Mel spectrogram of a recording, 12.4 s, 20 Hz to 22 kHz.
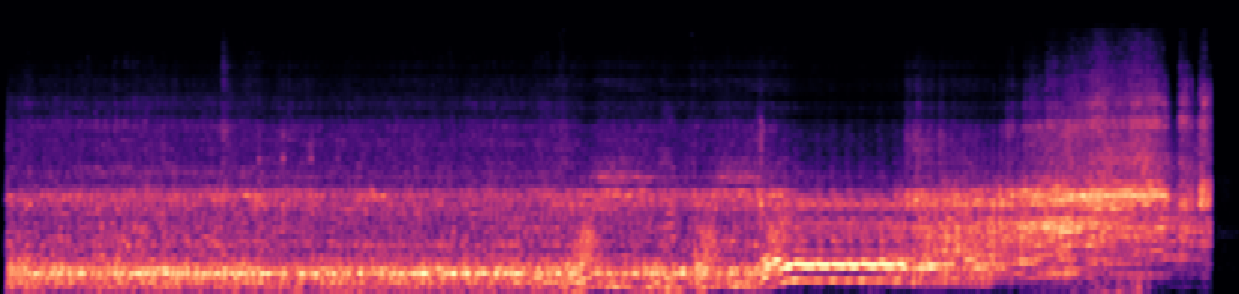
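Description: Car engines at a drag-strip start line, among them a Honda Prelude's H22 four-cylinder, running with blips of throttle. About eight seconds in the revs jump and are held. Over the last few seconds the sound grows louder with rising engine notes as the cars launch.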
